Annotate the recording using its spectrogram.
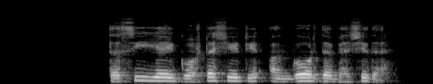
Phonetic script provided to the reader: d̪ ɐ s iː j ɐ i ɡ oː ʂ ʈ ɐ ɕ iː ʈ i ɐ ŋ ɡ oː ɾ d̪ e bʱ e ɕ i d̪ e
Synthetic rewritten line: t̪ ɐ s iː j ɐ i ɡ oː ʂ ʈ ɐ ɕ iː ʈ i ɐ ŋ ɡ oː ɾ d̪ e bʱ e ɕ i d̪ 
